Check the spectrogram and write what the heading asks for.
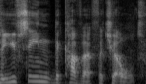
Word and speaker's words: Cha'alt: So what we'll do, we'll get into a bit of Ch'alt now, which he says is pronounced Ch'alt or however you want to pronounce it. That's what he said. – I like that. I'm going to pronounce it Venger Satanis' Magical World of Fun. – No. – Is that right? No. Okay. – No, stick with Ch'alt.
